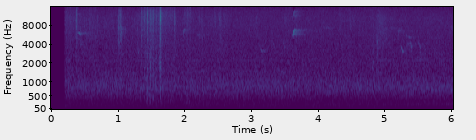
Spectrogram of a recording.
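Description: Near-silent woodland ambience with a steady faint hiss, a few faint short high bird chirps scattered through it, and a few soft clicks about a second and a half in.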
